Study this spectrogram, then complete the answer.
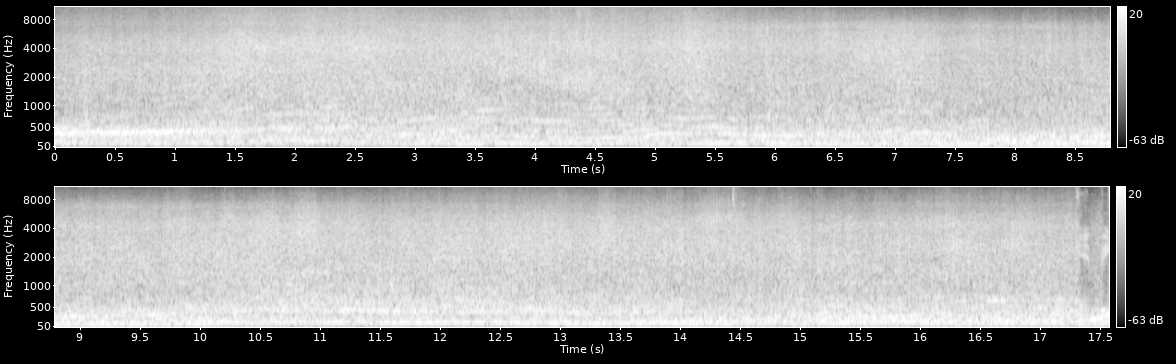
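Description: Dirt-track race cars at Boothill Speedway roar on the throttle through the middle of turns three and four as racing resumes. Engines snarl loud and close for the whole stretch, with pitch rising and falling as they accelerate.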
